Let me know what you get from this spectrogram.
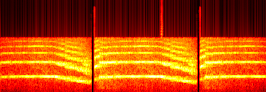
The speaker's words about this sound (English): Do you know what that one was? It was an elephant!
